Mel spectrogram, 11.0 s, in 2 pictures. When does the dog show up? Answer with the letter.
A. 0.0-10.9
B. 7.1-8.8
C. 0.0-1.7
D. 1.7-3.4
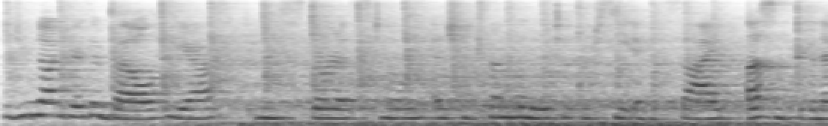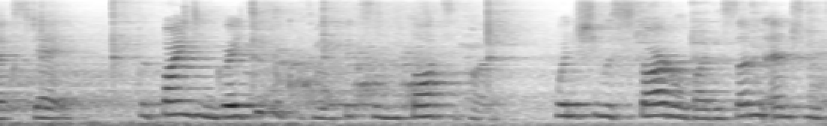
B.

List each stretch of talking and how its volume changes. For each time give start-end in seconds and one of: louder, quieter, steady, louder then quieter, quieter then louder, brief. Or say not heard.
0.0-10.9 steady.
